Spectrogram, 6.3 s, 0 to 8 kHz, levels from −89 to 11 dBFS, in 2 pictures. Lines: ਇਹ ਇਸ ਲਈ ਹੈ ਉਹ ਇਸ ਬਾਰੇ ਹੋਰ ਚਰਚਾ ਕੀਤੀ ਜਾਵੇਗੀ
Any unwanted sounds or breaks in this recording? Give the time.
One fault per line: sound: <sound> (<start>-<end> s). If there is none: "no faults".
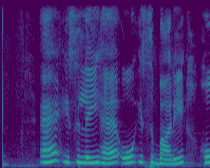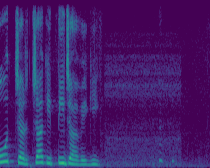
sound: laugh (5.5-5.8 s)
